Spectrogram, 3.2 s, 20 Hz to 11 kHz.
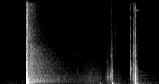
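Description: A rifle fires an M993 armor-piercing round at a UHMWPE armor panel: one loud, sharp crack with a decaying echo, then two quicker, quieter impact bangs close together a moment later. Otherwise silent.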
